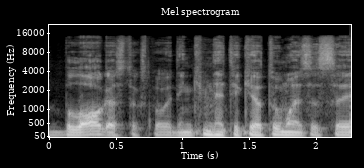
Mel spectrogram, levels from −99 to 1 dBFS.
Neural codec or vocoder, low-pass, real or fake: vocoder, 44.1 kHz, 128 mel bands, Pupu-Vocoder; 14.4 kHz; fake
